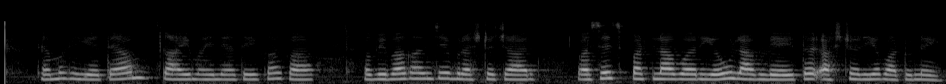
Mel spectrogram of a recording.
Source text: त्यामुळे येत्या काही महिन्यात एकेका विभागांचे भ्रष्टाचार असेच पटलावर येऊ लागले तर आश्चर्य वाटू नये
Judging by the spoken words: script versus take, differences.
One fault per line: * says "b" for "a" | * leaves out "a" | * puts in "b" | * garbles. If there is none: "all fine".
all fine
